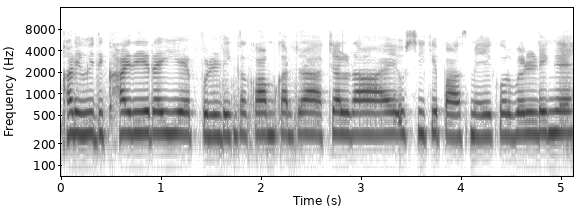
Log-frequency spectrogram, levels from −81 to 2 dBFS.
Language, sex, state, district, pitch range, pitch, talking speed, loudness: Hindi, female, Bihar, Darbhanga, 265-275 Hz, 270 Hz, 235 wpm, -25 LUFS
